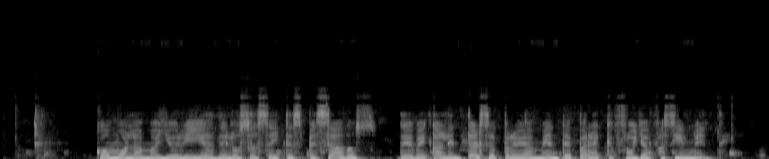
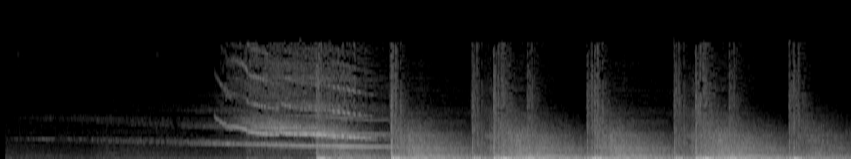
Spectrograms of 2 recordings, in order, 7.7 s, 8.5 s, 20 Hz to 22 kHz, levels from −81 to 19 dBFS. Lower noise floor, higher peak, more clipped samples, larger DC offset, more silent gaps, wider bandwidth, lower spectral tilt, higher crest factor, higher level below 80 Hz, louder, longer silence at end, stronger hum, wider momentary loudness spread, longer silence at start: about the same, -56 dBFS vs -58 dBFS; second, -8 dBFS vs -2 dBFS; neither; neither; neither; second, 9 kHz vs 16 kHz; about the same, -6.5 dB/octave vs -5.5 dB/octave; second, 12 dB vs 20 dB; second, -56 dBFS vs -24 dBFS; first, -19 LUFS vs -22 LUFS; first, 0.35 s vs 0 s; neither; first, 17 LU vs 9 LU; second, 0.35 s vs 2.15 s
